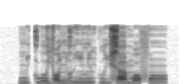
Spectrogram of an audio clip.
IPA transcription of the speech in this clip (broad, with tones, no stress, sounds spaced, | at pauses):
m i˨ k w o˨ j ɔ˧ ɲ o˨ ɣ ĩ˨ l ĩ˨ kʷ iː˨ ɣ a˦˨ m ɔ˦ f ɔ̃˨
